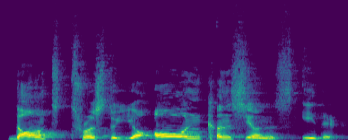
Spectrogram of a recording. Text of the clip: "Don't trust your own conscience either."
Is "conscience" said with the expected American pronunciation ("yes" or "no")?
no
